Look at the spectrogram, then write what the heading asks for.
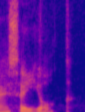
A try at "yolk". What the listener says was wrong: You put that L. You make sure that L is present.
